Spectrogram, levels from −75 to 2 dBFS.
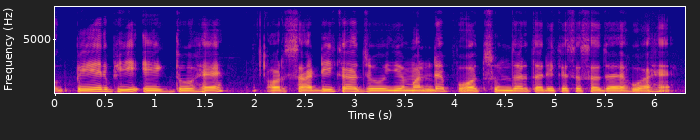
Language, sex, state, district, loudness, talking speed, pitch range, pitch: Hindi, male, Assam, Kamrup Metropolitan, -13 LUFS, 170 wpm, 145-155 Hz, 150 Hz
